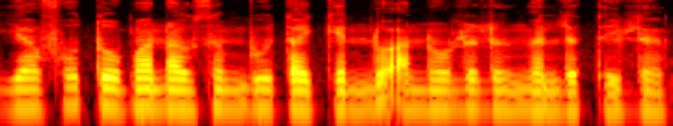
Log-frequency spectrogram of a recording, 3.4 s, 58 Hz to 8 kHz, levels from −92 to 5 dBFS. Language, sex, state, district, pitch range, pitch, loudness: Wancho, male, Arunachal Pradesh, Longding, 120-125 Hz, 120 Hz, -23 LUFS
